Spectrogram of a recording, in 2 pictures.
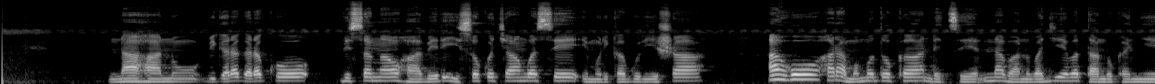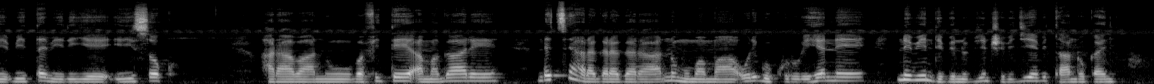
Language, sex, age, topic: Kinyarwanda, male, 25-35, finance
